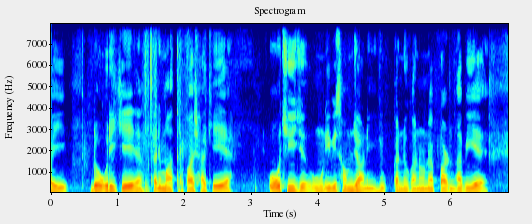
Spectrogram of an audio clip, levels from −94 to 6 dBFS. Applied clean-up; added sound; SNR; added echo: none; none; none; none.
